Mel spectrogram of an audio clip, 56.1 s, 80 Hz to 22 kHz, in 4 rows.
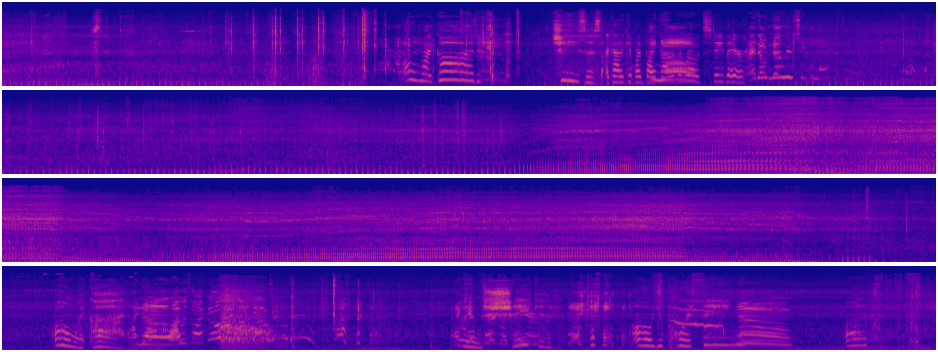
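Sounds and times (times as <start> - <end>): motorcycle engine revving: 0.0 - 5.5, 7.6 - 41.8.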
